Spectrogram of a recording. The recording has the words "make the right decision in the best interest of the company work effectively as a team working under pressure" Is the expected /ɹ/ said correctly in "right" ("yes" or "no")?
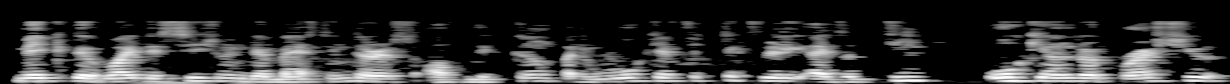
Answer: no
